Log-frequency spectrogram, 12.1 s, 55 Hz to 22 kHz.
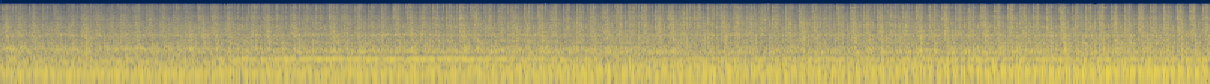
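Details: Old Bennett 541 gas pump motor, running after many years of barn storage: even low drone with a steady light pumping rhythm that holds constant throughout. The motor runs freely and normally.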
